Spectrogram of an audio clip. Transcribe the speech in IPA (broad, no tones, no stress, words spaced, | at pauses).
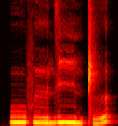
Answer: uːfɨːnziːm ǁə̤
